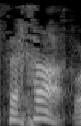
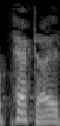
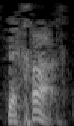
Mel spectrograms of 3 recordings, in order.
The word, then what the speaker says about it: Pekah: and Fechach, or Pekah, if you read it in your English, Tikah is how the Bible, the audio Bible guy will pronounce it, Pekah, it's Fechach. Can you say Fechach?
